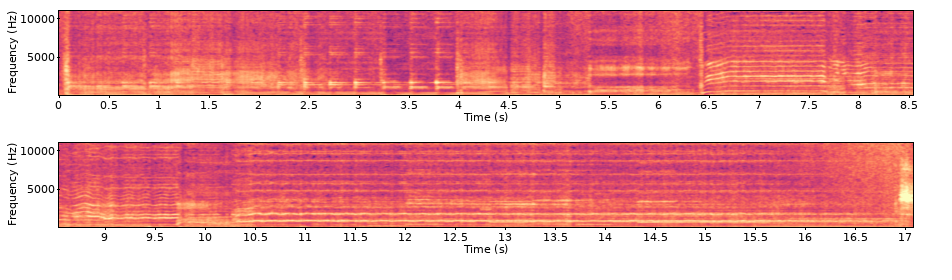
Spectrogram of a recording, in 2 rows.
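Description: A doo-wop vocal group song plays loudly and steadily on CBS FM 101.1's doo-wop show with Don K. Reed, on a Sunday night in New York. Close sung harmonies run over a slow backing that carries on without a break.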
